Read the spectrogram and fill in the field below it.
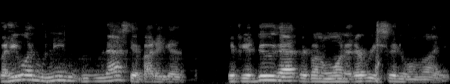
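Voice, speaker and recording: A man's somewhat breathy voice with lively intonation. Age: 80s+. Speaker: professional trumpet player. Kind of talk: interview storytelling.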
